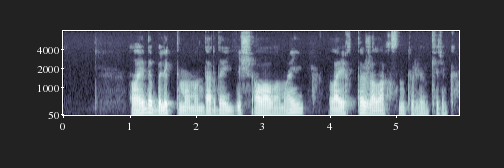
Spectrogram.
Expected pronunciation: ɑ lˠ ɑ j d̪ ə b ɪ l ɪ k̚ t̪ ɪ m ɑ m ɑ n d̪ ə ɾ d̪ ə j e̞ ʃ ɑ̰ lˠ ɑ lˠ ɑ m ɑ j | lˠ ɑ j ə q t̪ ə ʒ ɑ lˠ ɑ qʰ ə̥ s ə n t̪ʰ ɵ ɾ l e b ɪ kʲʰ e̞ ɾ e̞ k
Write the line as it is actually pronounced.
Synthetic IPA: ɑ lˠ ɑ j d̪ ɑ b ɪ l ɪ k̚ t̪ ɪ m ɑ m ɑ n d̪ ɑ ɾ d̪ ə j e̞ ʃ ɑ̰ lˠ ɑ lˠ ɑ m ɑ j | lˠ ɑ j ə q t̪ ə ʒ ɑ lˠ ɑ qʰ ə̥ s ə n t̪ʰ ɵ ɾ l e w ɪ kʲʰ e̞ ɾ e̞ k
